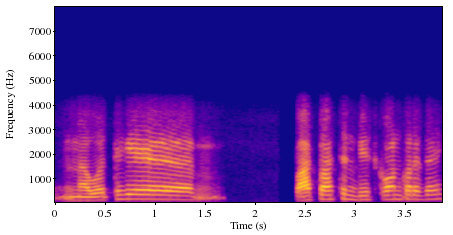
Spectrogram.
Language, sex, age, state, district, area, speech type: Bengali, male, 30-45, West Bengal, Birbhum, urban, conversation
